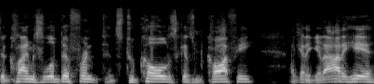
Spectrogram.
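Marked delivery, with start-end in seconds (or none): 1.1-3.7 stronger, harder New York accent. Showing how the American accent sounds in New York: harder New York accent. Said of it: "in New York, it's a little more hard".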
